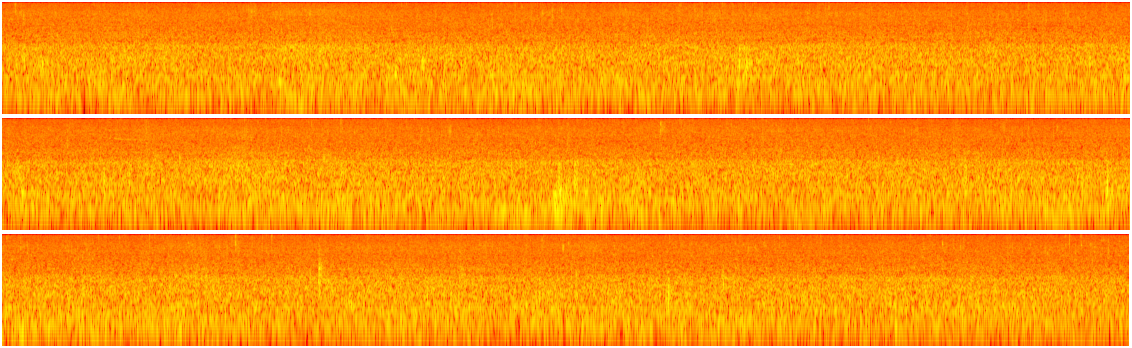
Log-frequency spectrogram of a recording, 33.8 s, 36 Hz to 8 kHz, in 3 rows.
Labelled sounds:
12.3	12.7	Pacific white-sided dolphin, 2.7 to 3.0 kHz

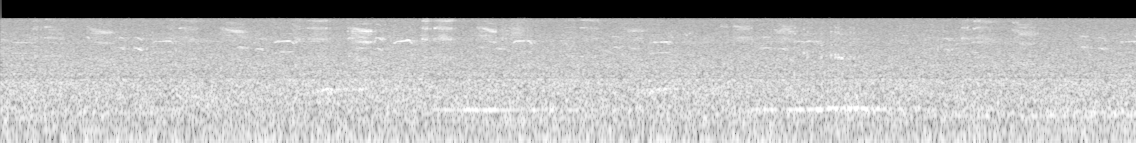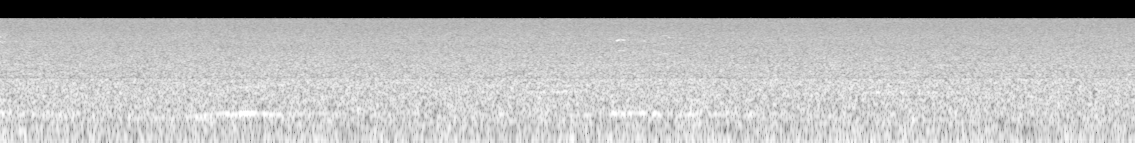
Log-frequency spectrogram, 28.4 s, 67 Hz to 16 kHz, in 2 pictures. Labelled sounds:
0.2	1.5	Pacific white-sided dolphin, 3.0 to 5.0 kHz
1.9	3.1	Pacific white-sided dolphin, 3.1 to 5.2 kHz
3.4	5.2	Pacific white-sided dolphin, 2.8 to 7.3 kHz
6.4	6.7	Pacific white-sided dolphin, 2.9 to 3.4 kHz
7.2	7.5	Pacific white-sided dolphin, 7.0 to 7.5 kHz
8.1	8.4	Pacific white-sided dolphin, 2.9 to 3.3 kHz
9.9	10.3	Pacific white-sided dolphin, 3.2 to 3.4 kHz

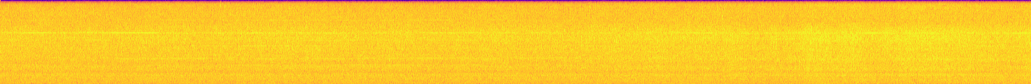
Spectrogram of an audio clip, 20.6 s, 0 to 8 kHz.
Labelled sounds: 17.3	17.6	vessel noise, 4.8 to 4.9 kHz

